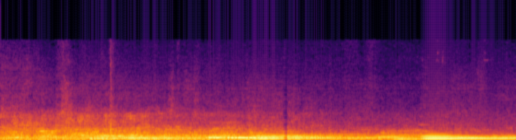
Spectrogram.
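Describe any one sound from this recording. A piano plays a few steady notes.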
